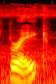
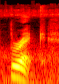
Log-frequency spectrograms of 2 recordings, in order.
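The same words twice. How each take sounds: First: The vowel is a long A sound. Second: The vowel is a short E sound. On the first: The speaker calls it wrong. "Breakfast is not pronounced break" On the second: The speaker calls it right. "but break. This is an exception"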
